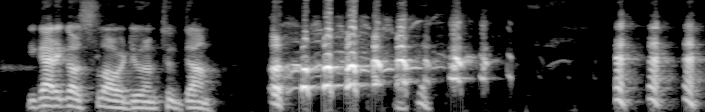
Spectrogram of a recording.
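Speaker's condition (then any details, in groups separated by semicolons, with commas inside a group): No condition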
